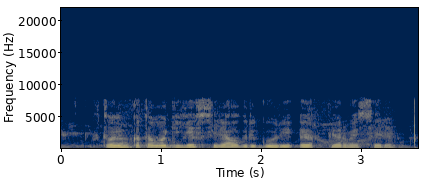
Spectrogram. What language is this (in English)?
Russian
